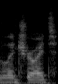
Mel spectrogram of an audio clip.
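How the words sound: The name is said with an American pronunciation. "the Americanized way of saying it"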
